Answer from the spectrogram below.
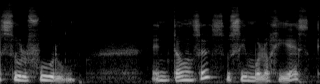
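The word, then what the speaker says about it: sulphurum: Se escribe sulpurum, pero se pronuncia sulfurum.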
